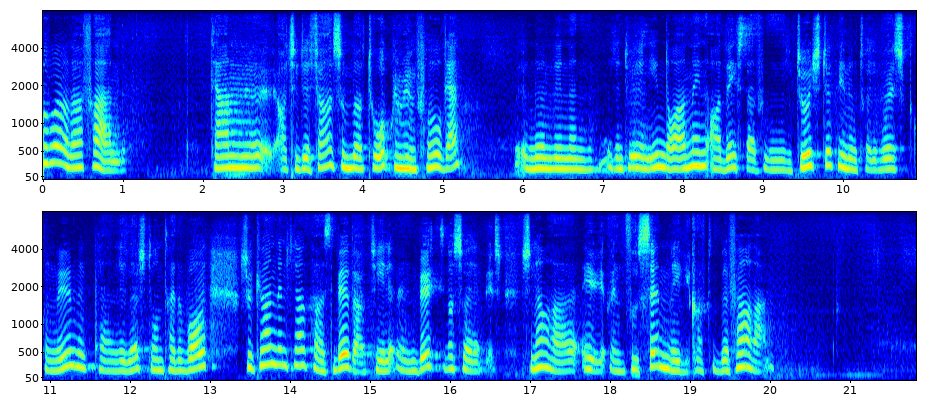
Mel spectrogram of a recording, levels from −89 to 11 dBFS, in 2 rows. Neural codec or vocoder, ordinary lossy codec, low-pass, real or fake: codec, 16 kHz, 0.5 kbps, X-Codec, HuBERT features, trained on balanced general audio; none; none; fake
